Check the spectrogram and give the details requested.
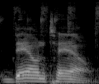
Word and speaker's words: downtown: It's that if the T is stressed in the word, because some words need a stressed T. So if that T is stressed in the word, we want to pronounce a true T. So for example, the word downtown.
